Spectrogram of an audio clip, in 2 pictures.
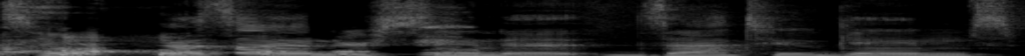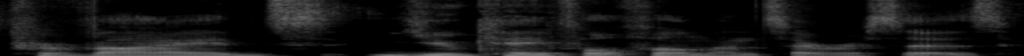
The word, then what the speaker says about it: Zatu: which one's the uh which one's preferred zatu zatu is how we we would say it okay I am glad I asked then all right so as I understand it zatu games provides UK fulfillment services at least that's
